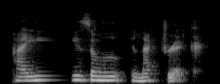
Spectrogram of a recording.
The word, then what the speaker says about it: piezoelectric: It's able to transduce the energy quite effectively with its, I always mispronounce this word, piezoelectric.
